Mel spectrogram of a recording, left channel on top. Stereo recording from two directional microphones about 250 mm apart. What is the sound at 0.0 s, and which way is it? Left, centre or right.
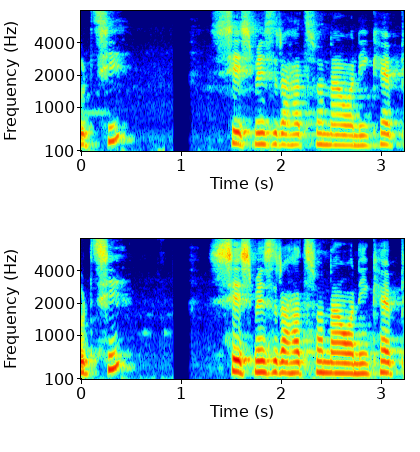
A woman's voice, centre.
